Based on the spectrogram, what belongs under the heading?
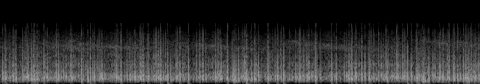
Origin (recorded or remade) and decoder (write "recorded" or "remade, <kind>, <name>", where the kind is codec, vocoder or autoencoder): recorded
